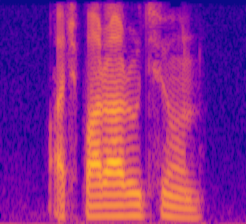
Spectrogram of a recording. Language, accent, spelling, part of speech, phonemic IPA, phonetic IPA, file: Armenian, Eastern Armenian, աճպարարություն, noun, /ɑt͡ʃpɑɾɑɾuˈtʰjun/, [ɑt͡ʃpɑɾɑɾut͡sʰjún], Hy-աճպարարություն.ogg
- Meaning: 1. sleight of hand, trickery 2. swindling, pulling a fast one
